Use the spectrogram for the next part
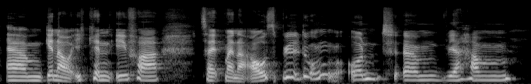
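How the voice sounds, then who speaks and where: A woman hosts a casual podcast conversation. She talks slowly, with a pitch that rises and falls a lot, and chats in a storytelling way. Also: expressive, a bit bright. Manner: chatty, storytelling. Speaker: podcast host.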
